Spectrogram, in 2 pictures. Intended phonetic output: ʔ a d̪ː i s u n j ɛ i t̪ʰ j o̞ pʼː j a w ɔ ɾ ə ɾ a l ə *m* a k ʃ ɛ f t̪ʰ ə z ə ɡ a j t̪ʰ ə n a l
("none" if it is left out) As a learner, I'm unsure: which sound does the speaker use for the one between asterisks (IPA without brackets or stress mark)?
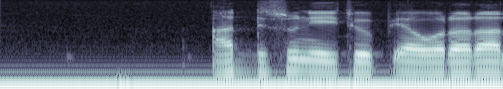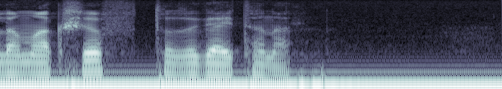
m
